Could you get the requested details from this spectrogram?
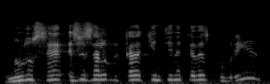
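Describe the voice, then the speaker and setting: A man's voice: high voice, brisk, highs cut off. A man preaching at a church service, telling a personal story and acting out its dialogue. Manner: animated, acts out the dialogue of his story. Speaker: pastor.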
